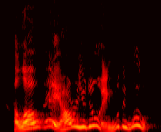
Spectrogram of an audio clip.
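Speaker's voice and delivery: very high, all-proper telephone voice. Retelling mom answering a phone call, quoting her: imitating mom's proper phone voice. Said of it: "She starts sounding like all proper and shit".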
